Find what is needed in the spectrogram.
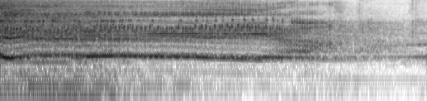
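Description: Heavy metal band ending a song: the full band with drums and bass cuts off about half a second in, leaving one high sustained note that dips slightly and then holds steady as the loudness falls away.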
